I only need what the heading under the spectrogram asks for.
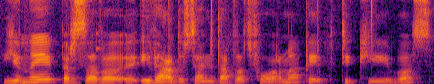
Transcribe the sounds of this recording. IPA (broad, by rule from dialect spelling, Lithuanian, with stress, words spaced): jɪˈnɐɪ pʲɛr ˈsɑːʋɐ ɪˈʋʲæːdʊsʲ tʲɛn ɪ ˈtɐ plˠɐtˈfoːrmɐ kɐɪp tʲɪˈkʲiːbɐs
